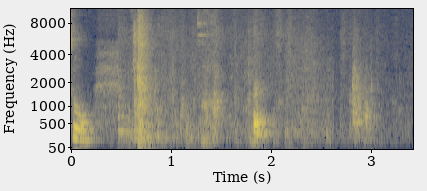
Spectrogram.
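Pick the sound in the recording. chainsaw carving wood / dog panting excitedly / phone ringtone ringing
dog panting excitedly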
